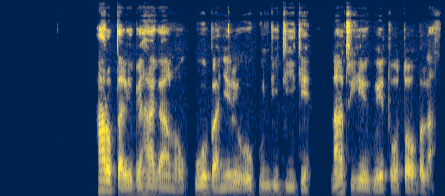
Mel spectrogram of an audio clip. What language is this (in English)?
Igbo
